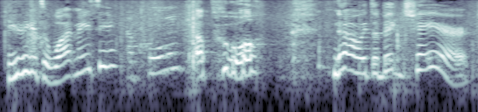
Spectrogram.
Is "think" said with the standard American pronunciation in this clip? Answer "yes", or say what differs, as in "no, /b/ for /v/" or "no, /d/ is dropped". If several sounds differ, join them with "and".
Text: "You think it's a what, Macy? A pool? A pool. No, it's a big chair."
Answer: yes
